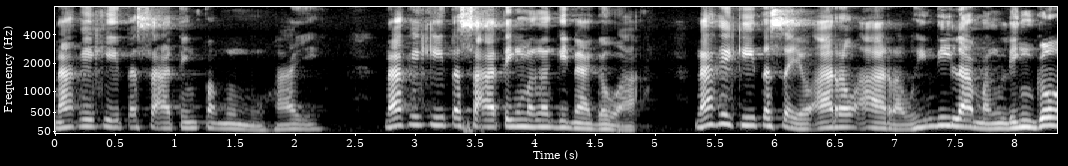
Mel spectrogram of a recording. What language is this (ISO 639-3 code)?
fil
